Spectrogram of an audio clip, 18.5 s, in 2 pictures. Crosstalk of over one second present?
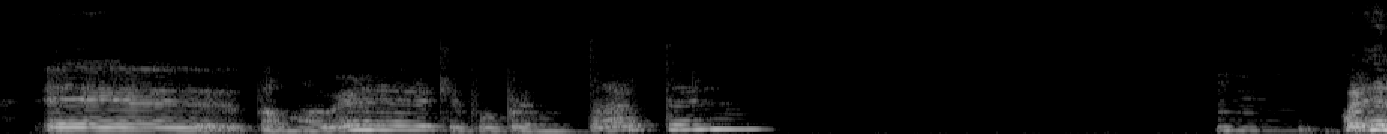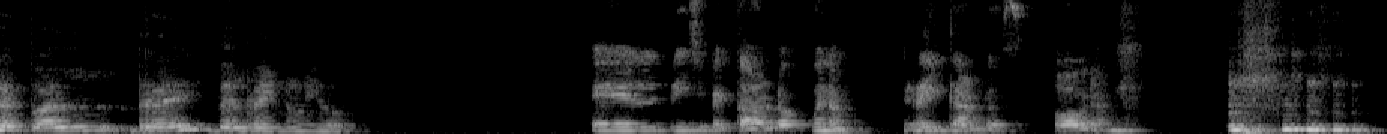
No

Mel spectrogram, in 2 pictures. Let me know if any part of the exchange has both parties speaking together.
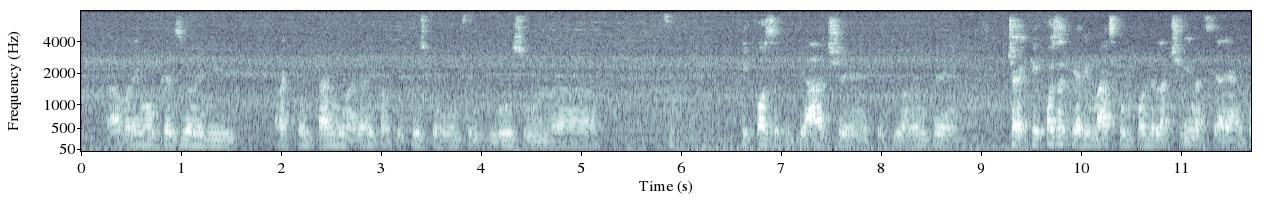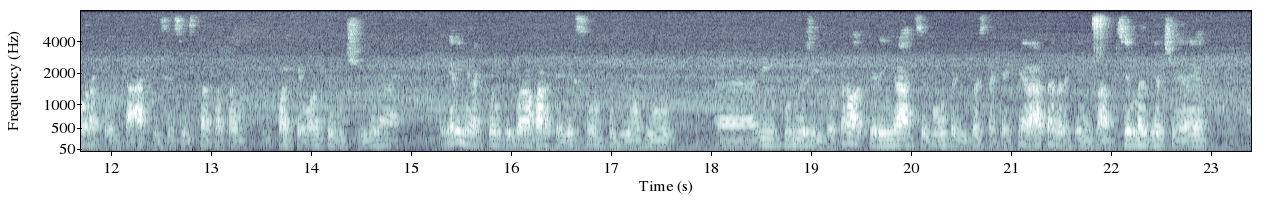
No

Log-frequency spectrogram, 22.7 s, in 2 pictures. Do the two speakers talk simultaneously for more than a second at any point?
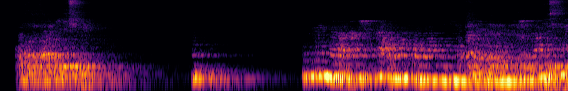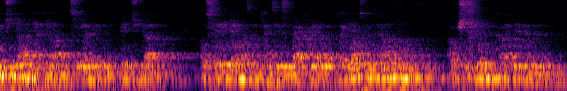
Yes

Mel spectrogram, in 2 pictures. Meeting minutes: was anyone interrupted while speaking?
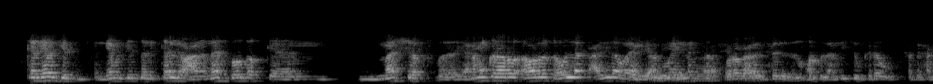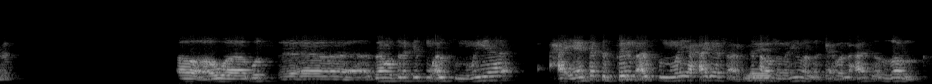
Yes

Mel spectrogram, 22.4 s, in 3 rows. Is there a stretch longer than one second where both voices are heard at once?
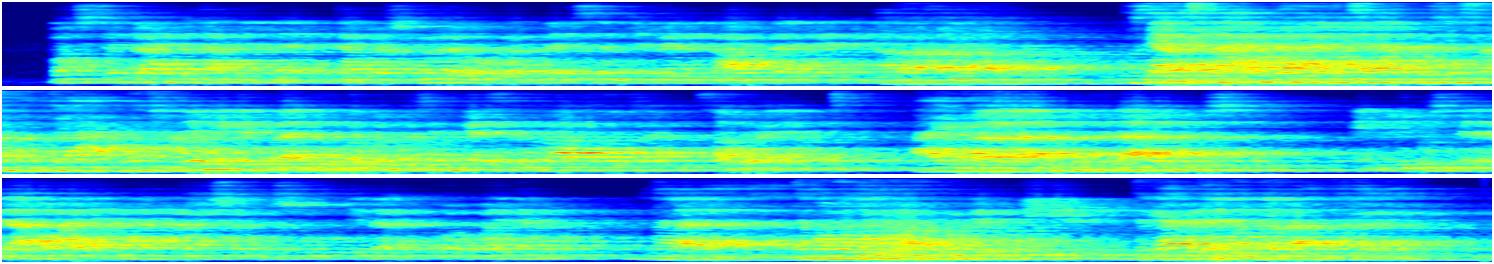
Yes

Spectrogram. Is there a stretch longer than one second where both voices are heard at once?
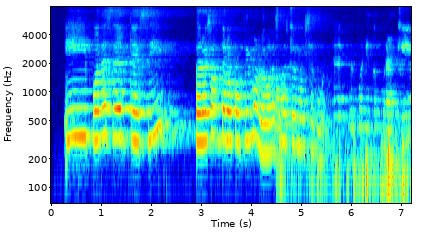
No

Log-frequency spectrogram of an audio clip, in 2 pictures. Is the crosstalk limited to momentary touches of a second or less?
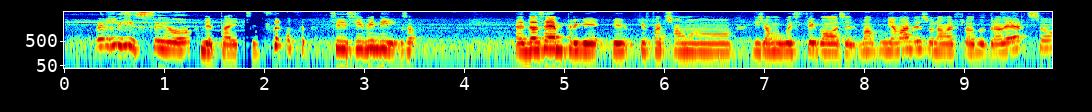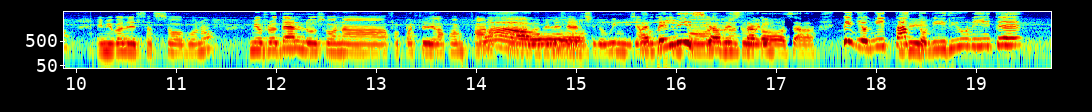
No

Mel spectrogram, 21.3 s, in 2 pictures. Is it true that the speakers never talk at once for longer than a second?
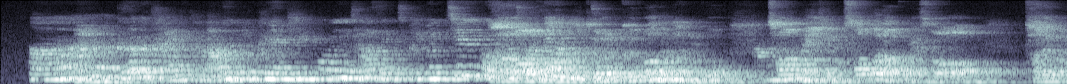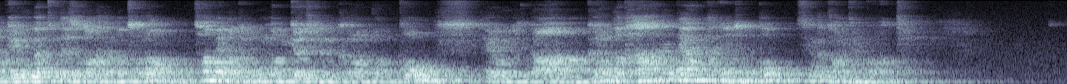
No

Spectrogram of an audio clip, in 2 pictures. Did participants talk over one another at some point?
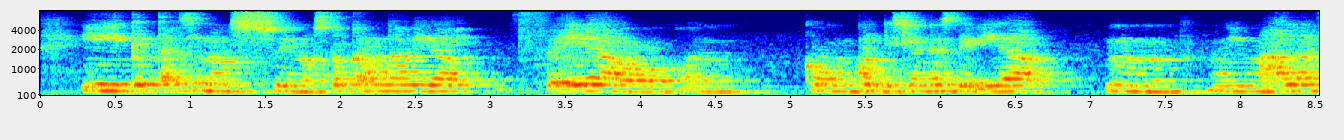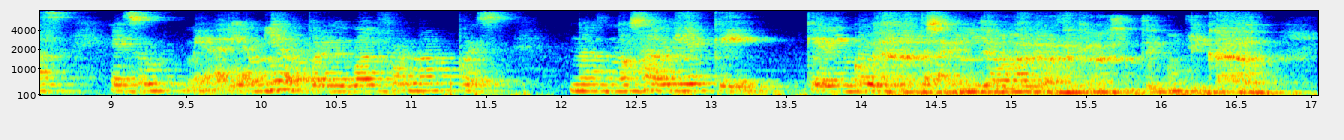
Yes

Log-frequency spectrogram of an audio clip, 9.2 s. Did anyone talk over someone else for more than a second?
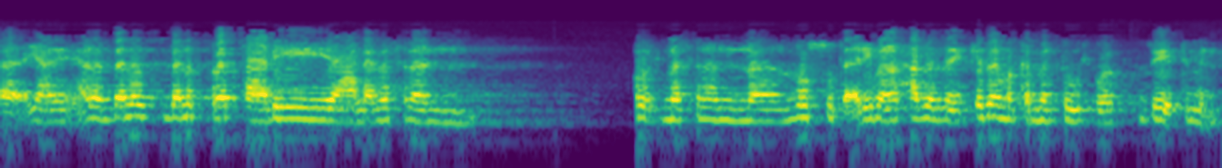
No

